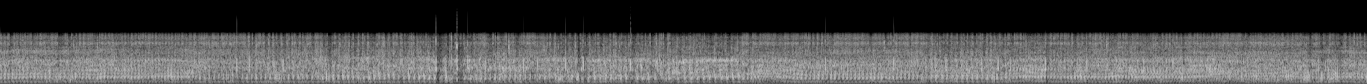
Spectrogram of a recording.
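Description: Off-road trail motorcycle's single-cylinder four-stroke engine running steadily as the bike rides along a rough grassy lane. A few sharp knocks come through about four to six seconds in.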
